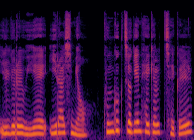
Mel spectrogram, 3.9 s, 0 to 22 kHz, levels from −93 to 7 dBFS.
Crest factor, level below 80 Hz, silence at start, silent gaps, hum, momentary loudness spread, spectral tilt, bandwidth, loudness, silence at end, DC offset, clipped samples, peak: 16 dB; -62 dBFS; 0 s; none; none; 5 LU; -5.5 dB/octave; 16 kHz; -28 LUFS; 0.05 s; under 0.1%; under 0.1%; -10 dBFS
